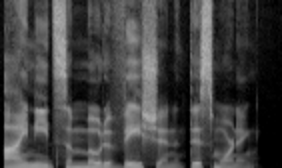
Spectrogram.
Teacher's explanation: the correct stress is on the third syllable, motivation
